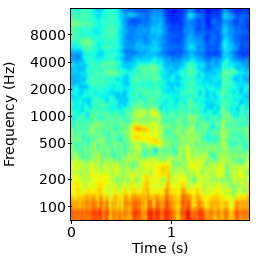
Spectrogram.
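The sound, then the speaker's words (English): A train rolls along the rails back into the depot with a steady, loud low rumble, and a brief metallic squeal rises midway through before the heavy rolling noise carries on. “Well, folks, we're going to be coming back into the depot. I really hope you've had a good ride.”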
